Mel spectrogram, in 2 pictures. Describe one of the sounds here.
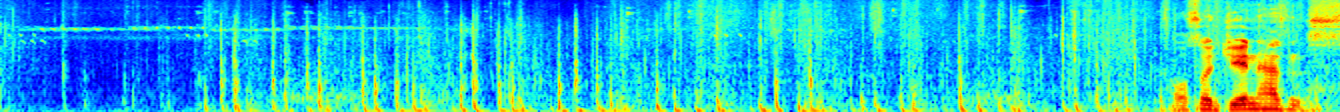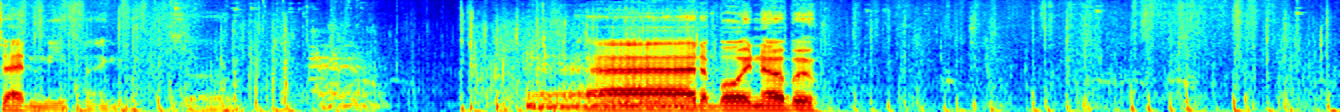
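Horse hooves thud in a quick rhythm on soft ground.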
